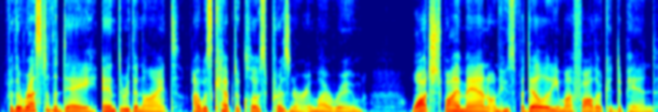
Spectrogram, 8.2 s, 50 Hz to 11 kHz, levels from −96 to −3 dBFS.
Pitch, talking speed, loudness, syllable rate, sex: 195 Hz, 220 wpm, -20 LUFS, 5.5 syllables/s, female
